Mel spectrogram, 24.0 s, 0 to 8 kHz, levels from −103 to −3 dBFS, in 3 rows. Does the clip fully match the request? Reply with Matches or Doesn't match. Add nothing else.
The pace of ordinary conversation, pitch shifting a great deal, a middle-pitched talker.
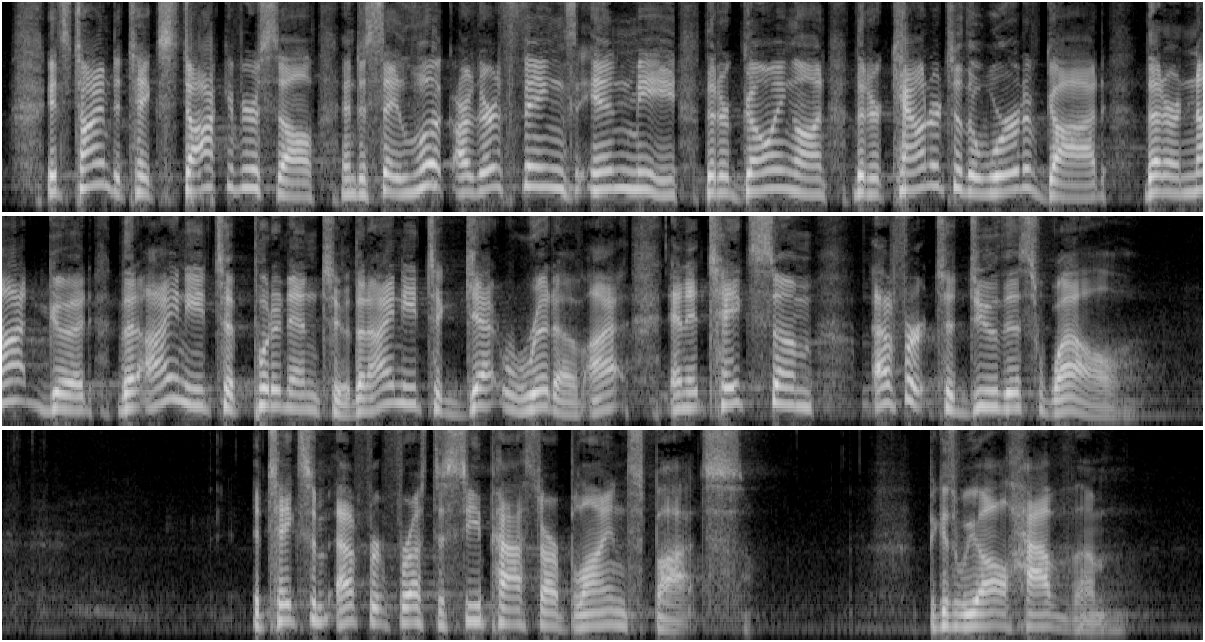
Matches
